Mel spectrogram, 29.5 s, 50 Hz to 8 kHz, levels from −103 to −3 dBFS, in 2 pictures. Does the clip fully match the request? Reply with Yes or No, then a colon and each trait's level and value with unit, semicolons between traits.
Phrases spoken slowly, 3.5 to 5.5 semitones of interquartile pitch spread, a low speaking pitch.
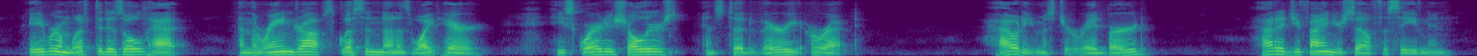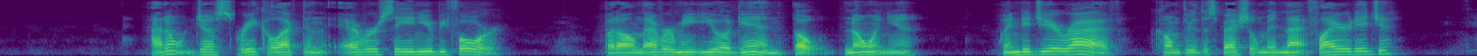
Yes: slow, 120 wpm; average, 4.1 semitones; low, 130 Hz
